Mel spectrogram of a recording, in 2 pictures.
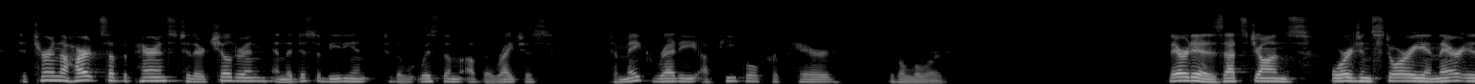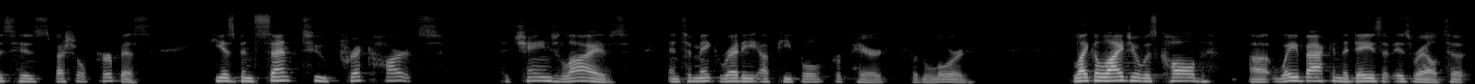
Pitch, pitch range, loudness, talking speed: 145 Hz, 125-165 Hz, -31 LUFS, 150 wpm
